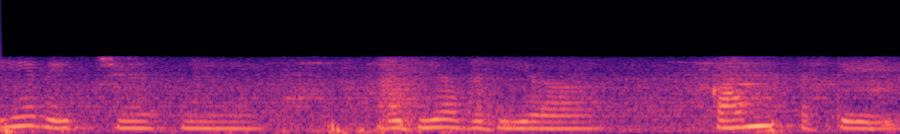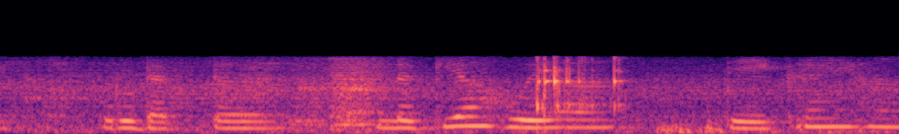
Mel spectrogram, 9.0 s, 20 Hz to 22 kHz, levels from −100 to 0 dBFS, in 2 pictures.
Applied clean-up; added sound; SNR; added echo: none; Chink, clink; 2 dB; reverberation time 1.2 s.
